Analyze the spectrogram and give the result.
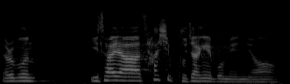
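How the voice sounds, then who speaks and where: A bright, ringing man's voice with a fairly high pitch, preaching earnestly in a church. He surges loud on key phrases and falls to a hush between them. A long hall reverb trails every word. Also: lively intonation, normal speed, clean tone. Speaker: pastor. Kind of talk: sermon. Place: church sanctuary.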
